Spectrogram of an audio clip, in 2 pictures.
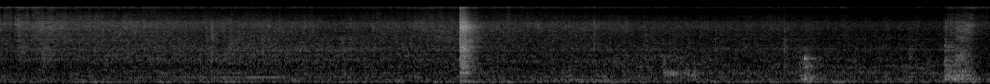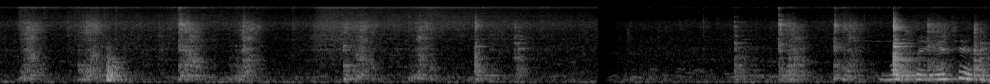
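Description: Vinegar goes into a pan of potato and onion chowmein. Soft sizzling frying runs throughout, with a sharp splash and a growing series of rhythmic stirring scrapes and clinks against the pan.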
